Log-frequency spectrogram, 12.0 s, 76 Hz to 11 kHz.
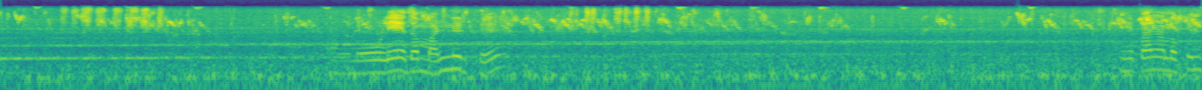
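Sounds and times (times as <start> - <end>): small birds chirping: 0.0 - 12.0.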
